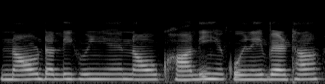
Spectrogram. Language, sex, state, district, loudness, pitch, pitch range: Hindi, female, Bihar, Darbhanga, -25 LUFS, 235 Hz, 225-240 Hz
